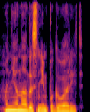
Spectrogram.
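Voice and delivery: high-pitched hopeless plea; high, despairing girl's line. A narrator's reading. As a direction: say it with no hope left, pitched high. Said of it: "безнадёжно сказала Сашка".

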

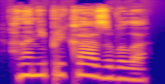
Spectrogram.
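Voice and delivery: put-on high child's voice; frightened child. A narrator's reading. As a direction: answer as a cornered little child. Child answers under pressure.

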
